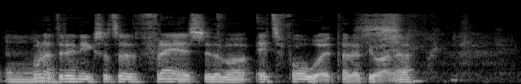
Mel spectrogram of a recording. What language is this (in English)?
Welsh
